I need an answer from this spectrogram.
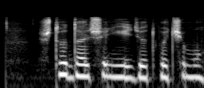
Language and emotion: Russian, neutral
